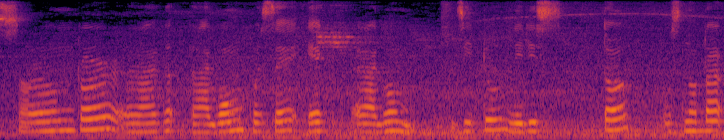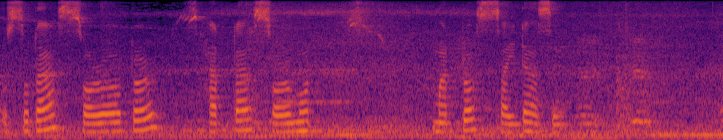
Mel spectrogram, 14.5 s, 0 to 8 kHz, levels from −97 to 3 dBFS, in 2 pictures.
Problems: constant background noise, background conversations at intervals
